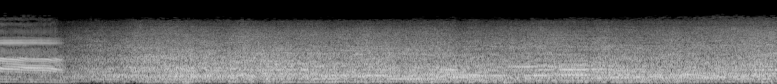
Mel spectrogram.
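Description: WISSOTA Midwest Modified race cars roar around Granite City Speedway, a loud sustained engine wash that swells after a brief opening tone, with an announcer talking over it.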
